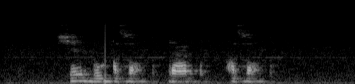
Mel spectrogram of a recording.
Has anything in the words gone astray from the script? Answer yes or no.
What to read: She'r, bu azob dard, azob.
no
